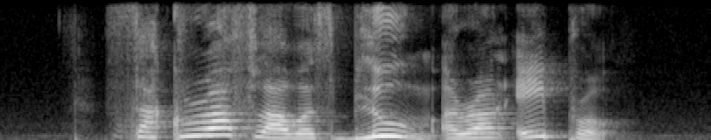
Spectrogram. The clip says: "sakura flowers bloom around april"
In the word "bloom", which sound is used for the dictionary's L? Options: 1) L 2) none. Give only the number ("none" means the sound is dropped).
1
